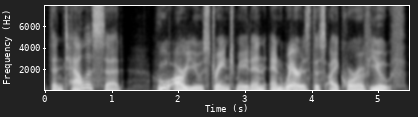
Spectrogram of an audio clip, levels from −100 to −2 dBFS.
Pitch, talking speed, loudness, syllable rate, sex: 190 Hz, 165 wpm, -16 LUFS, 4.5 syllables/s, female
